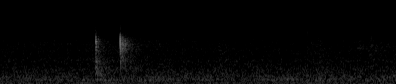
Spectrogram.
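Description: Snooker balls knock together.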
